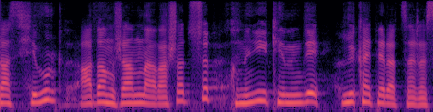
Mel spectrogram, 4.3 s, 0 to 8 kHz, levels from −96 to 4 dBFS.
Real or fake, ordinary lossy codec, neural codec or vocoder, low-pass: fake; none; codec, 16 kHz, 1 kbps, FunCodec, trained on LibriTTS, 50 frames a second; none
